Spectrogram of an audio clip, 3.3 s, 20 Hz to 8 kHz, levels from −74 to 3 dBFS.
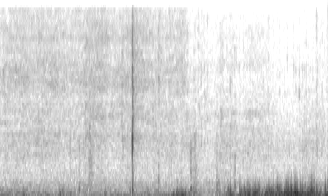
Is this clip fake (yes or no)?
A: yes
